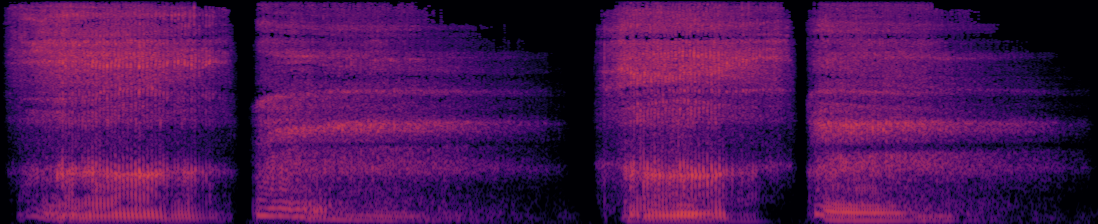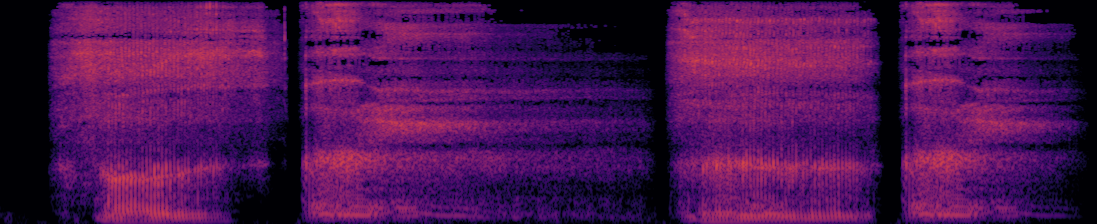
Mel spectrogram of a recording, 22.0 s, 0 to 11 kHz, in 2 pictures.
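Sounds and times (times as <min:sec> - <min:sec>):
elderly man snoring: 0:00.1 - 0:21.9.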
